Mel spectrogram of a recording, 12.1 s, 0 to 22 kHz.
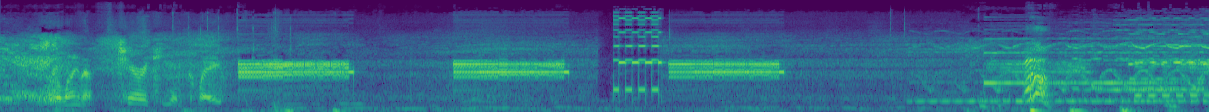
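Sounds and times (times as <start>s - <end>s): buzzing digital screeches: 0.0s - 3.5s
pulsing multi-tone beep: 9.1s - 12.0s.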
